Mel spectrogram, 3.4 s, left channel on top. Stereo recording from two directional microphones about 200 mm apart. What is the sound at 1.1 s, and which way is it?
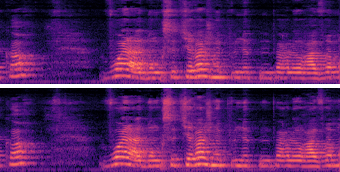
Speech, 40° right (ahead or behind).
